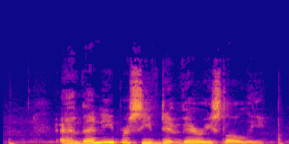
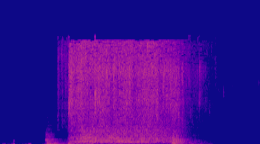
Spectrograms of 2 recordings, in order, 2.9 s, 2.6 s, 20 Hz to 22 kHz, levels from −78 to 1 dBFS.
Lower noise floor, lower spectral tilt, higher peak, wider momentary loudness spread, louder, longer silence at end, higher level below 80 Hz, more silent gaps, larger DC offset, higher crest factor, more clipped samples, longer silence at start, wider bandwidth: second, -34 dBFS vs -70 dBFS; first, -3.5 dB/octave vs -0.5 dB/octave; first, 0 dBFS vs -20 dBFS; second, 8 LU vs 20 LU; first, -12 LUFS vs -34 LUFS; second, 0.05 s vs 0.5 s; first, -56 dBFS vs -68 dBFS; neither; neither; second, 12 dB vs 20 dB; neither; about the same, 0.1 s vs 0.1 s; second, 12.5 kHz vs 17 kHz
